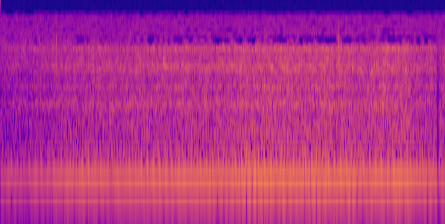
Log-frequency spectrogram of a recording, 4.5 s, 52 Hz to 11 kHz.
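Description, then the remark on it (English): A car engine hums steadily throughout, a constant low drone with a mid-range rumble, heard from inside the car as it drives into a city at about 5 in the morning; no voices. “As the scene opens, we find the doctor in the car of the strangers.”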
